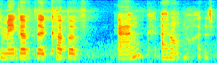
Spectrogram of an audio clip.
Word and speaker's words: Ankh: just word salad yeah because it's a-n-k-h so like an actual like Egyptian word I just I don't know how to pronounce it I think it's ankh yeah or yeah yeah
